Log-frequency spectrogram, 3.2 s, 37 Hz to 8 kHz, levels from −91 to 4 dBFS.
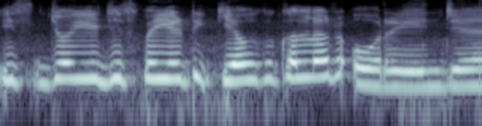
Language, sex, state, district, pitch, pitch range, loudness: Hindi, female, Uttar Pradesh, Shamli, 265 Hz, 220-275 Hz, -15 LUFS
